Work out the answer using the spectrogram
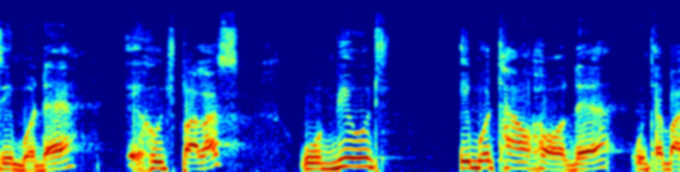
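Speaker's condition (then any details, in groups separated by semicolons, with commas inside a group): No condition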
